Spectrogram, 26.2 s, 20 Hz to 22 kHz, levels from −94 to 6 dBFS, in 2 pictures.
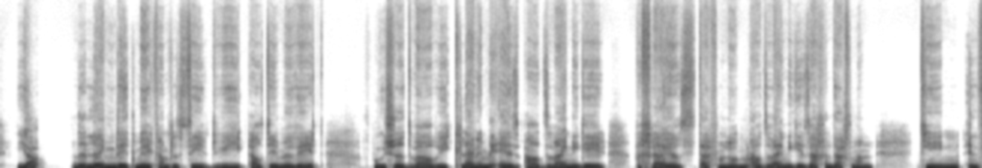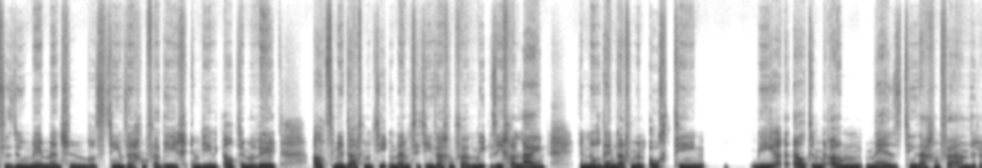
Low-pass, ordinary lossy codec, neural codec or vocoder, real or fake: none; none; codec, 44.1 kHz, 3.4 kbps, Pupu-Codec; fake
